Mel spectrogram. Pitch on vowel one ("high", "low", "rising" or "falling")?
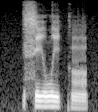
high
